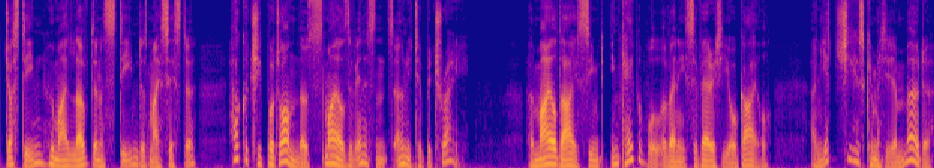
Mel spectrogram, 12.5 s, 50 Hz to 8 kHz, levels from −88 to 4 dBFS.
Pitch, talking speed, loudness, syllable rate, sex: 110 Hz, 185 wpm, -21 LUFS, 6.0 syllables/s, male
